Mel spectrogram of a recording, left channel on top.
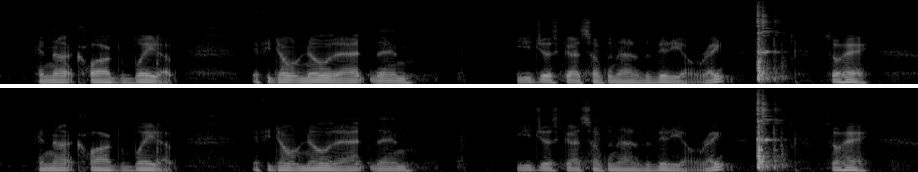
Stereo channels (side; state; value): both; normal; correlation 0.84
